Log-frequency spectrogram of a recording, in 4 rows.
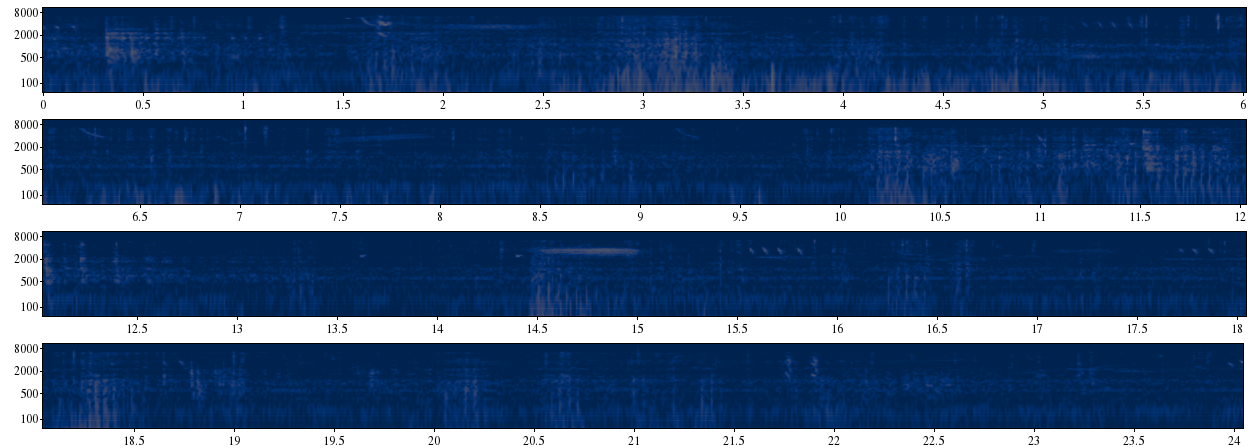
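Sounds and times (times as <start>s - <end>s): birds pecking seeds: 0.0s - 24.0s
short high bird chirps: 14.5s - 15.0s.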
